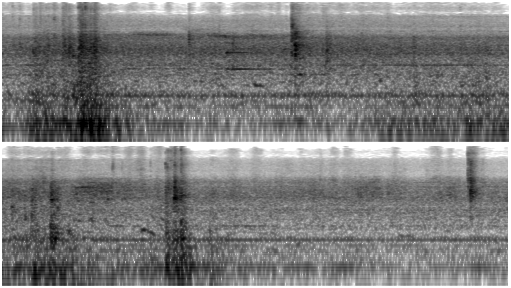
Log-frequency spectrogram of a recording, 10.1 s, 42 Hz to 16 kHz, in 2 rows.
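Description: Running noise heard inside a Keihan 8000 series electric train car: a steady rumble and hum, broken by irregular sharp clacks as the wheels pass over rail joints and points.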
